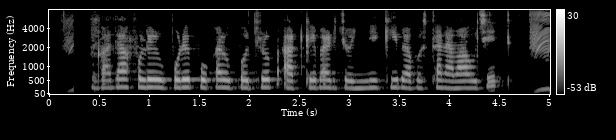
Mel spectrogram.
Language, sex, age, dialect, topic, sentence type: Bengali, female, 18-24, Rajbangshi, agriculture, question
